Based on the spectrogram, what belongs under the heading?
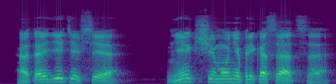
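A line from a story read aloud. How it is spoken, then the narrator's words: Loud command. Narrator (Russian): впервые за это утро громко приказал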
